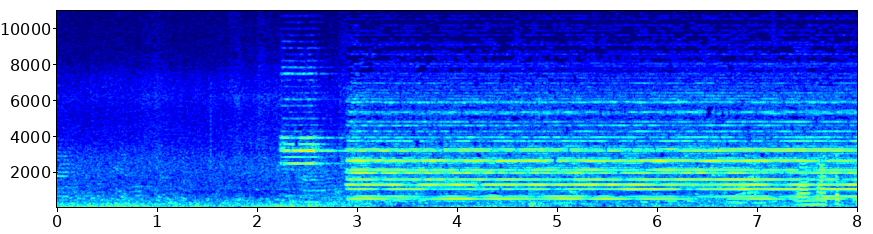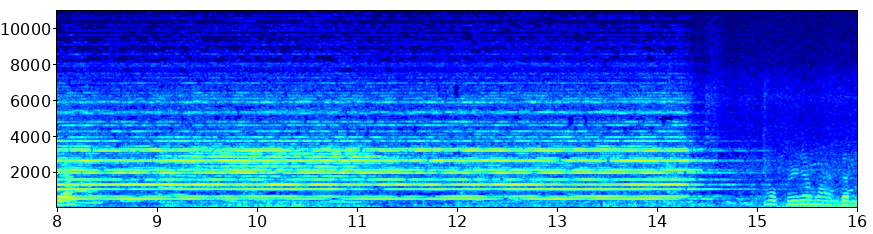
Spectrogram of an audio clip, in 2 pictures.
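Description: A two-tone vehicle horn gives a short toot and then sounds without a break for about eleven seconds before cutting off, over street noise.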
